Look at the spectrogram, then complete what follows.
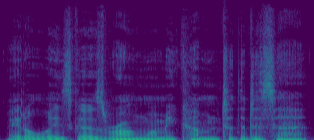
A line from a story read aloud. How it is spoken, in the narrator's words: sighed Mr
